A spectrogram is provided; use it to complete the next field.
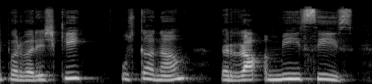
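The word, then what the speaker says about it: رعمسیس: کی، اس کا نام رامیسیس، ہجے کرتے ہیں پریشان نہ ہو، رے عین میم سین یہ سین، راہ مسیس تھا، اور دوسرا اس کا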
